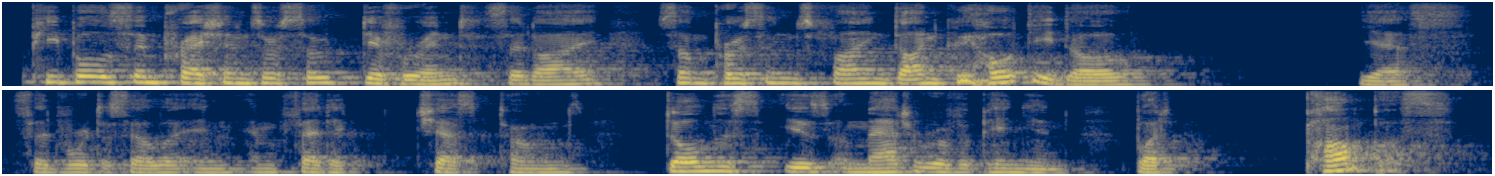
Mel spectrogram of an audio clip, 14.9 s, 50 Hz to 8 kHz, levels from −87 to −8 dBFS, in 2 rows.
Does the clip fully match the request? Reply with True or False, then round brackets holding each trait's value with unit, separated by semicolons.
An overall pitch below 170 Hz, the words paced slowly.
True (140 Hz; 115 wpm)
